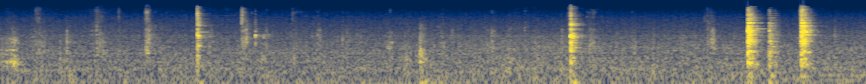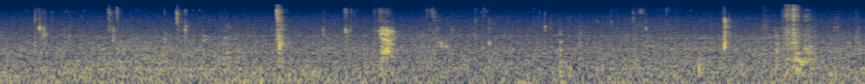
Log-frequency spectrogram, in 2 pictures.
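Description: Eating at the table: scattered short clinks of a spoon against ceramic plates, along with mouth sounds of chewing. The loudest is a quick run of three clinks about halfway through.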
